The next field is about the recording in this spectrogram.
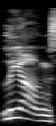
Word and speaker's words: Leung: Luing, L-E-U-N-G, am I pronouncing that right? – Liang. – Okay.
